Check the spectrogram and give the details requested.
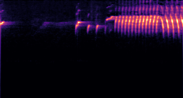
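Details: Canary training song: after a faint opening note and a pause, a few short falling whistles lead into an accelerating bright rolling trill over soft background noise.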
